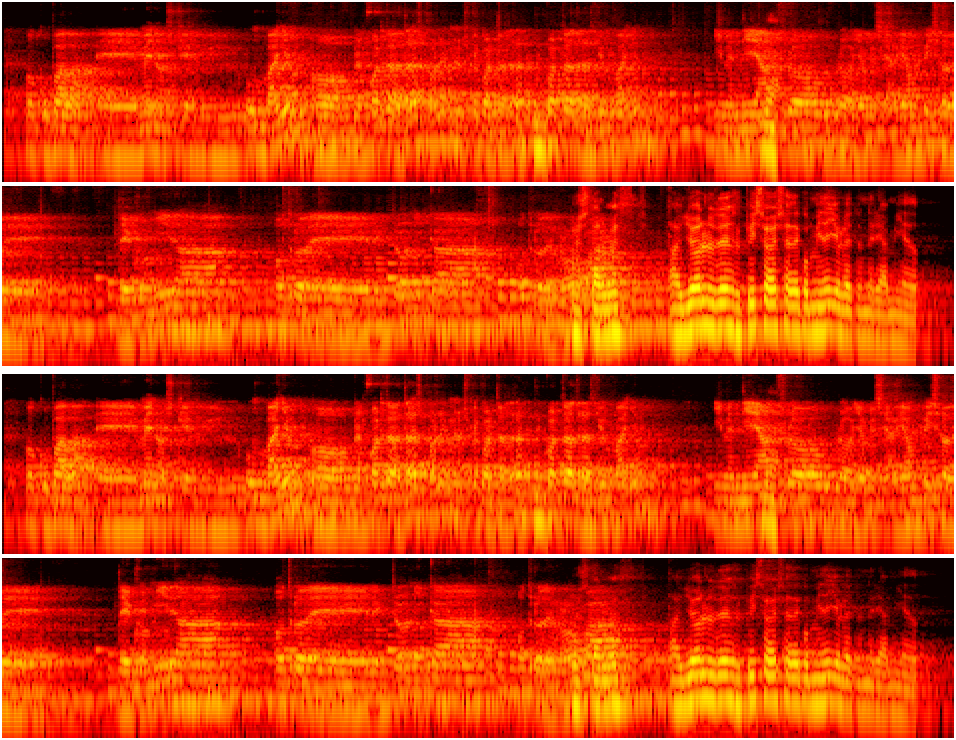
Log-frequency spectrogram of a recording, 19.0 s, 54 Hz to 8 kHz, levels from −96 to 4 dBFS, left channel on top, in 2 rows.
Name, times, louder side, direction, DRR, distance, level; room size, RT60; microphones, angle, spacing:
voice 1, 0.0-6.4 7.1-9.9 10.6-11.7 12.2-14.4 14.7-15.7, right 1 dB, 20° right, 3 dB, 3.9 m, -35 dB
sound 1, 2.7-16.2, left 2 dB, 85° left, 1.8 m, -43 dB
voice 2, 15.2-15.8 16.2-18.7, left 3 dB, 55° left, 18 dB, 0.6 m, -29 dB
29.5 x 29.0 x 6.3 m, 2.2 s
head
